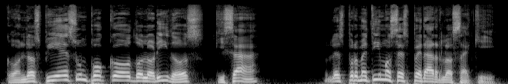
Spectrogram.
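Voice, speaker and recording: A man's voice: a little high, sing-song, measured pace, warm tone, no echo, pitched above the performer's own voice. A man voicing a bold, defiant young hobbit in an audiobook. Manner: defiant, cocky.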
